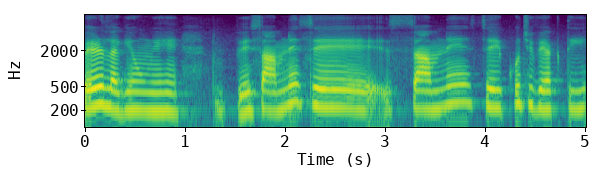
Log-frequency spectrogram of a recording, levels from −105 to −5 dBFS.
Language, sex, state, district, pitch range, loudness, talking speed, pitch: Hindi, female, Uttar Pradesh, Varanasi, 205-235 Hz, -17 LUFS, 145 wpm, 215 Hz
